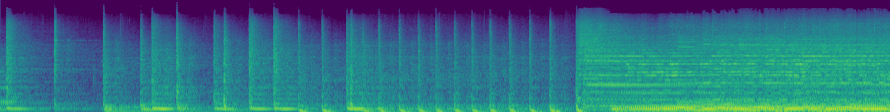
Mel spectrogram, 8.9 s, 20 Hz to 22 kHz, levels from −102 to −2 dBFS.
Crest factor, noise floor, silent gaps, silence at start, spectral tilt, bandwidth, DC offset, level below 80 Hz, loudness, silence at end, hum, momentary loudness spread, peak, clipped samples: 16 dB; -41 dBFS; none; 0 s; -5.5 dB/octave; 12 kHz; under 0.1%; -34 dBFS; -23 LUFS; 0 s; none; 16 LU; -6 dBFS; under 0.1%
